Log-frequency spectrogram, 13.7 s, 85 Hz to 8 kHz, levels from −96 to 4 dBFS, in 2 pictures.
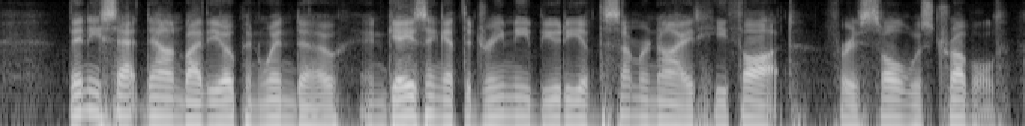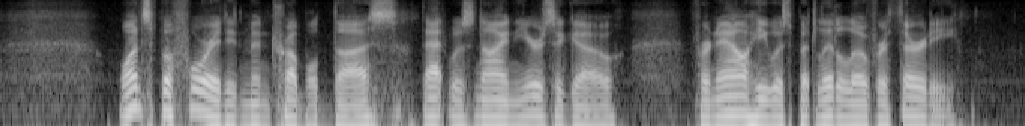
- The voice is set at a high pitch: No, low, 110 Hz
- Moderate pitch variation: Yes, average, 3.1 semitones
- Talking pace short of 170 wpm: No, average, 200 wpm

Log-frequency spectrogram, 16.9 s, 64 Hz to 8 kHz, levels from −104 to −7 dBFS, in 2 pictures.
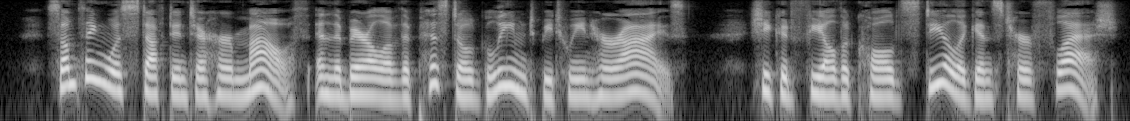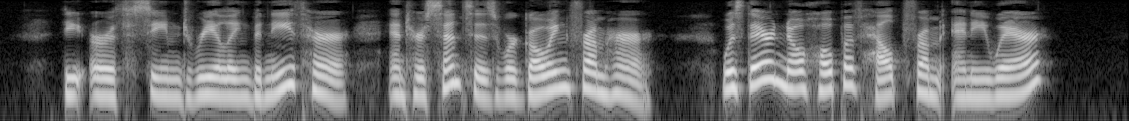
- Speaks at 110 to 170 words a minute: Yes, average, 165 wpm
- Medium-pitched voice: Yes, medium, 180 Hz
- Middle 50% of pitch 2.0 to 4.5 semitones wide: No, average, 4.9 semitones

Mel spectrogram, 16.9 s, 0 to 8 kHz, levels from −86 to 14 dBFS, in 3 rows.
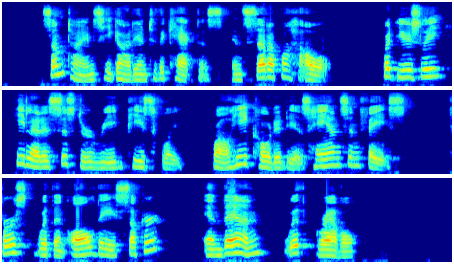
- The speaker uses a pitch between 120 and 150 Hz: No, medium, 185 Hz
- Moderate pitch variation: No, wide, 6.5 semitones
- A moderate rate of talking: No, slow, 130 wpm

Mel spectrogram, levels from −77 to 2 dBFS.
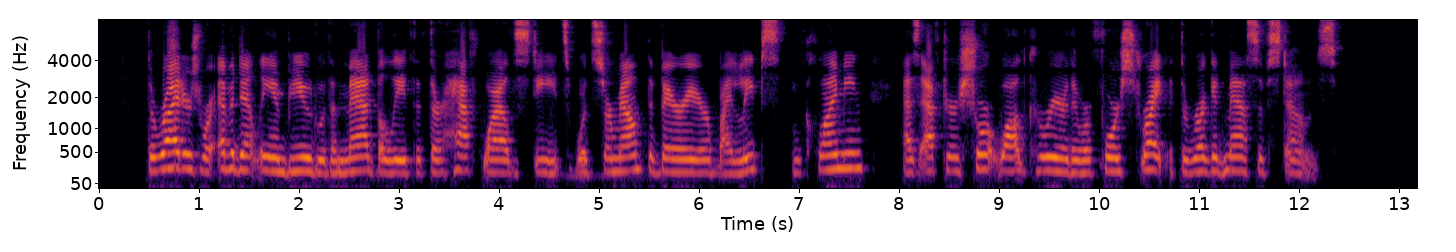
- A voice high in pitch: Yes, high, 200 Hz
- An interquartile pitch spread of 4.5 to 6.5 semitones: No, narrow, 2.4 semitones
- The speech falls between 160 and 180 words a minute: Yes, average, 175 wpm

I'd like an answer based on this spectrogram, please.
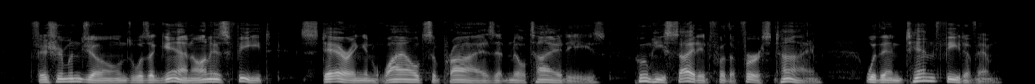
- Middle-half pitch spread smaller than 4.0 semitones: No, average, 4.5 semitones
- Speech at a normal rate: Yes, average, 145 wpm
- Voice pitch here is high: No, low, 100 Hz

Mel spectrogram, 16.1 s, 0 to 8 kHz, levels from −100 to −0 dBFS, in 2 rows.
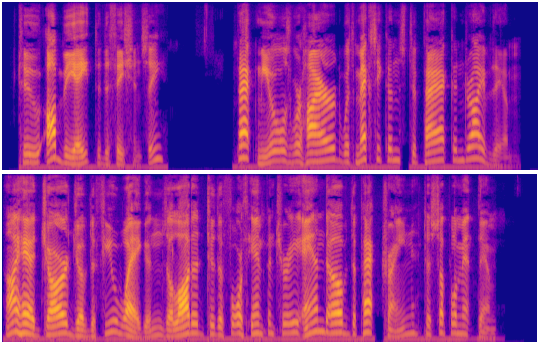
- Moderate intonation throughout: Yes, average, 4.9 semitones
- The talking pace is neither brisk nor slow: No, slow, 130 wpm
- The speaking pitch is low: No, medium, 155 Hz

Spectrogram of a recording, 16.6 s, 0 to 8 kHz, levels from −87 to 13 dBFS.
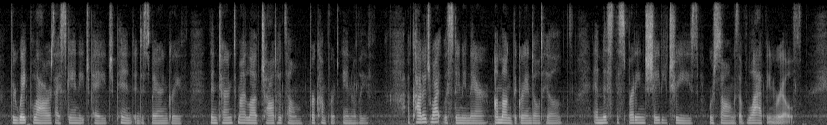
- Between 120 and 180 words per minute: Yes, average, 165 wpm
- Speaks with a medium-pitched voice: Yes, medium, 160 Hz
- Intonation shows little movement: Yes, narrow, 2.3 semitones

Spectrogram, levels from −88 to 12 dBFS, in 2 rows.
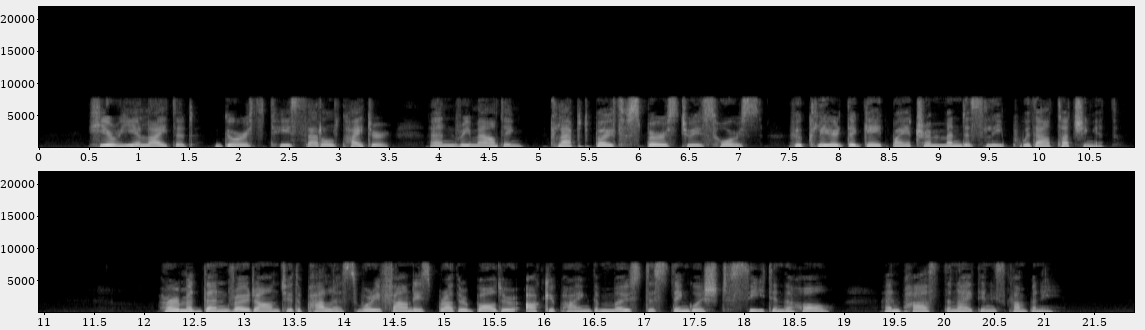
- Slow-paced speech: No, average, 150 wpm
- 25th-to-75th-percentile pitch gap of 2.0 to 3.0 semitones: Yes, average, 2.7 semitones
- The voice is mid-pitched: Yes, medium, 180 Hz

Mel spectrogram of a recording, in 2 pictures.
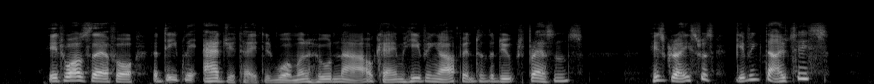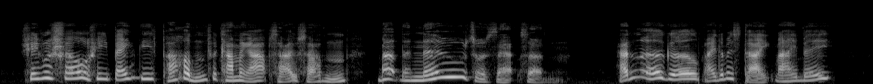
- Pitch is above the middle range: No, medium, 175 Hz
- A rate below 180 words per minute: Yes, average, 160 wpm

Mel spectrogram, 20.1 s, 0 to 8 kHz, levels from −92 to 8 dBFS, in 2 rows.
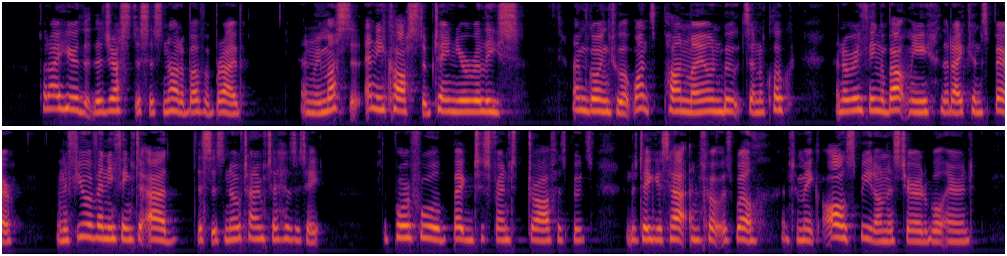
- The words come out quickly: Yes, fast, 245 wpm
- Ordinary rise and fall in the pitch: No, narrow, 2.1 semitones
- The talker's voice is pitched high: Yes, high, 245 Hz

